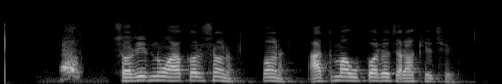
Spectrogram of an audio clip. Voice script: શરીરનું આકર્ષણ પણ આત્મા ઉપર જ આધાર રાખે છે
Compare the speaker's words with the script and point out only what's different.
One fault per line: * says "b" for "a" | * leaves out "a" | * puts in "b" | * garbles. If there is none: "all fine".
* leaves out "આધાર"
